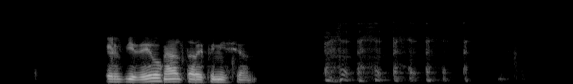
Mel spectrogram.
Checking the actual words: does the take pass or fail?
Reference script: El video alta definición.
pass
